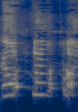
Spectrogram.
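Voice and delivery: hammed-up horror at the news; mock dismay. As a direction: dread rising in the voice. Dismay at possible pairing.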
